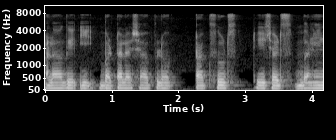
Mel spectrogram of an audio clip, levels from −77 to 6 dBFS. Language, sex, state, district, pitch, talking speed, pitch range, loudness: Telugu, male, Andhra Pradesh, Sri Satya Sai, 110 Hz, 145 wpm, 105-110 Hz, -17 LUFS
